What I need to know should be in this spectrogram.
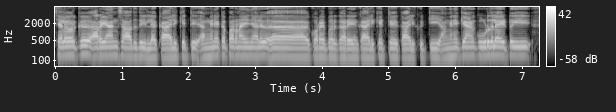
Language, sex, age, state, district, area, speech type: Malayalam, male, 45-60, Kerala, Kozhikode, urban, spontaneous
